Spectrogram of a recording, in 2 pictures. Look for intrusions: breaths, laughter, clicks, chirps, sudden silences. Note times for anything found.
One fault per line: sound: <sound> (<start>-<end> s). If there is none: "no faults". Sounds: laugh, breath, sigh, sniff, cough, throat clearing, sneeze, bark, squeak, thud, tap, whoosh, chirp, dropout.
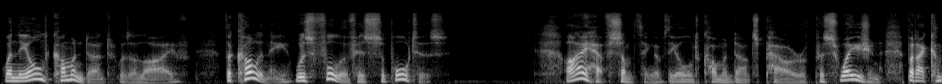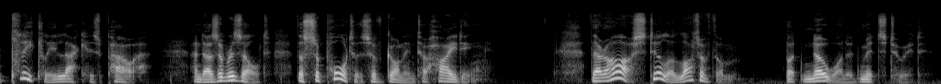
no faults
